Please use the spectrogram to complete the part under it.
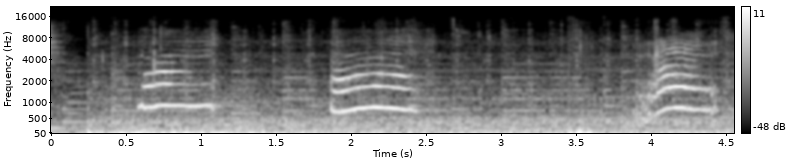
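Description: A cat meowing three times in clear, drawn-out, tonal calls, fairly close and spaced about a second apart, over a low steady room hum with no talk.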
